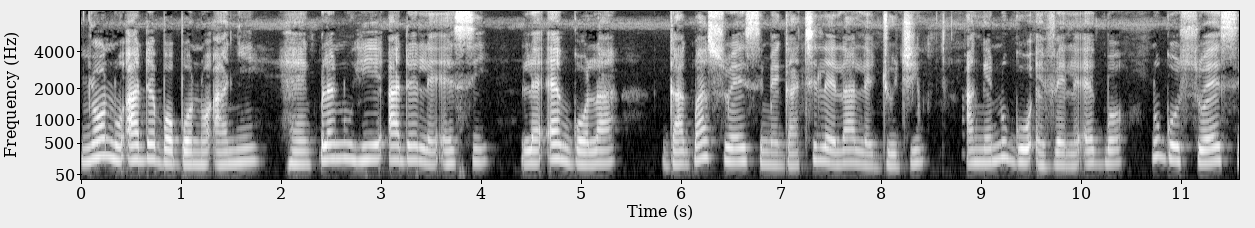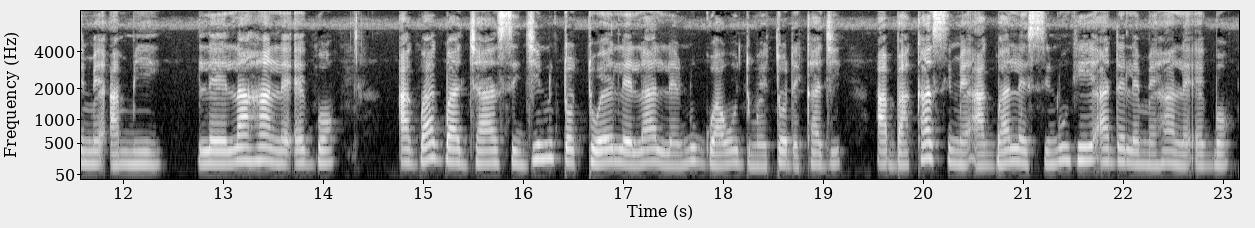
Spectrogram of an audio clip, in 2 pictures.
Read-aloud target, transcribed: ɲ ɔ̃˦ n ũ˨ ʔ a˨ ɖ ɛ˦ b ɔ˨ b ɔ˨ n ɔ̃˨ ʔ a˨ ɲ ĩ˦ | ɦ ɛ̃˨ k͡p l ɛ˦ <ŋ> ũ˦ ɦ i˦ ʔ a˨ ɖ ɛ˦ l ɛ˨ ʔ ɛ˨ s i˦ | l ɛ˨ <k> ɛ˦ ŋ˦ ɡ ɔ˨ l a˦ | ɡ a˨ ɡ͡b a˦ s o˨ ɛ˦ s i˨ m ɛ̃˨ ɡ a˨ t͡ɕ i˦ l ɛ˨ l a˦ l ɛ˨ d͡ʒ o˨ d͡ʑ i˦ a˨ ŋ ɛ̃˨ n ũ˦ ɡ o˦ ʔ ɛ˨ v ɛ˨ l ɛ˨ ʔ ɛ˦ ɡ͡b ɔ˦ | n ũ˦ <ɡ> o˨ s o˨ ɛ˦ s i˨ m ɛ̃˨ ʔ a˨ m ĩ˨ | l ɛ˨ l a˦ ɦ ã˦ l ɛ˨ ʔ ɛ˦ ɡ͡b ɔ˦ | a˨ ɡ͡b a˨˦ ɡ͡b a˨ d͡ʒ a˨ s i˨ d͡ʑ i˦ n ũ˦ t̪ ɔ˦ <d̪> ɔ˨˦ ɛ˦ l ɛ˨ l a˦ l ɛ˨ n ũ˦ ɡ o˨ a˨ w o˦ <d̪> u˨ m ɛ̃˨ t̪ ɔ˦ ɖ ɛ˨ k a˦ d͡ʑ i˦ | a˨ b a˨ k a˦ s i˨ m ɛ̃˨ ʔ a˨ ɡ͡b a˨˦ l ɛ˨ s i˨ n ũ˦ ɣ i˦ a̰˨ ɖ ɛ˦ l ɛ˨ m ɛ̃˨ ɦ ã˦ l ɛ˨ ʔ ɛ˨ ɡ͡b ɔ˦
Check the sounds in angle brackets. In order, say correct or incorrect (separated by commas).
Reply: incorrect, incorrect, correct, incorrect, correct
